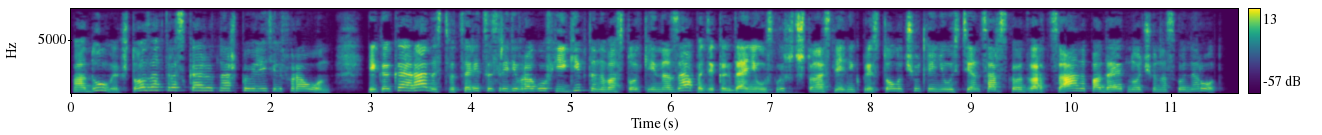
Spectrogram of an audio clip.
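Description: A man's voice: sits high, fast talker, close to an everyday voice. A woman reading an audiobook, voicing a cautious young male courtier who reasons persuasively. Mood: pleading.

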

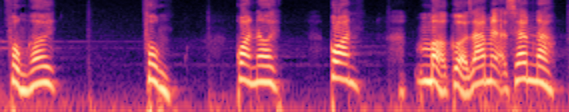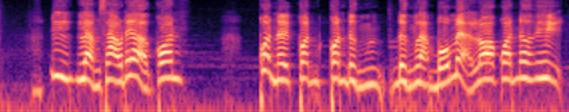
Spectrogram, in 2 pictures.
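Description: A man's voice: on the high side, lively intonation, normal speed, pauses often, warm tone, no room sound, clean studio sound, pitched above the performer's own voice. A man voicing a frightened middle-aged mother who calls out shrilly and stammers with worry. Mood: panicked. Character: panicked middle-aged mother, loud and fretful.

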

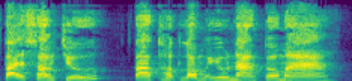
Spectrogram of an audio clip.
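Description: A brooding, resentful outcast prince in a storybook who nurses old grievances, voiced by a woman reading in her own high voice. His lines come out heavy and bitter. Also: steady tone, normal speed, sharp tone. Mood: pleading love.

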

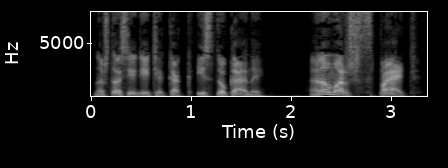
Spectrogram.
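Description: A man voicing a harsh, pious peasant mother who rants in a high screeching voice. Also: big pitch swings, a little slow, dry recording, studio quality. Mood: ranting. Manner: screeching, ranting.

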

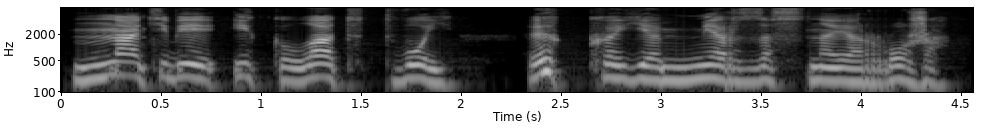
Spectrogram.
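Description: A woman's voice: fairly low pitch, slow, fairly bright tone, no echo, clean studio sound. A woman voicing a grumbling stubborn old grandfather. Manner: grumbling to himself.

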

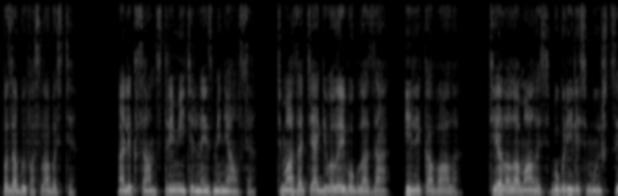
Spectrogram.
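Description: Woman narrating a first-person audiobook. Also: deep voice. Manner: lively, raises voice in dialogue.

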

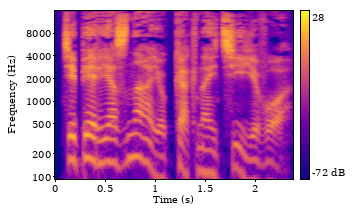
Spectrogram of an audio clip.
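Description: A cornered young noble who pushes his voice up high and hard in tense, emphatic bursts, as a male narrator puts him on. His voice is pitched well above the narrator's deep one. The sound is close and dry. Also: big pitch swings, measured pace, dry recording. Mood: desperate.

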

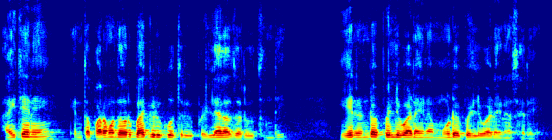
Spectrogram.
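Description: A man reading a short story aloud as narrator, in a steady, earnest way. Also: on the low side. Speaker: story reader.

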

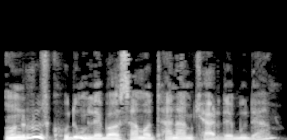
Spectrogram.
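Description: A man voicing a self-important, forgetful male government minister who talks in a drawn-out, pompous way. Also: deep voice, huge pitch swings, mellow, slightly rough, dry recording, dull audio, heavily acted. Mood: puzzled.

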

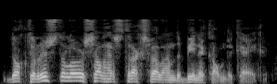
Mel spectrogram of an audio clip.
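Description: A man's voice: mid-range voice, huge pitch swings, quick pace, a little mellow, slightly rough, full character voice. A man voicing a weary middle-aged police detective who speaks tersely and with dry sarcasm, barking out notes. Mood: brisk.

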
